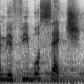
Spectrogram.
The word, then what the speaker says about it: Mefibosete: Então só um parênteses, mas a pronúncia correta é Mefibo tá essa junção aí no hebraico.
